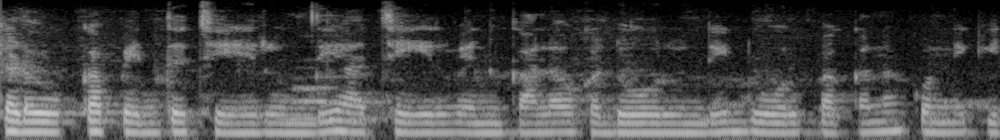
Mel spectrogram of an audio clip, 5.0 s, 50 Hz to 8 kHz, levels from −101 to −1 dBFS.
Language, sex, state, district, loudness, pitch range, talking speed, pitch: Telugu, female, Andhra Pradesh, Guntur, -33 LUFS, 160-170 Hz, 190 wpm, 160 Hz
